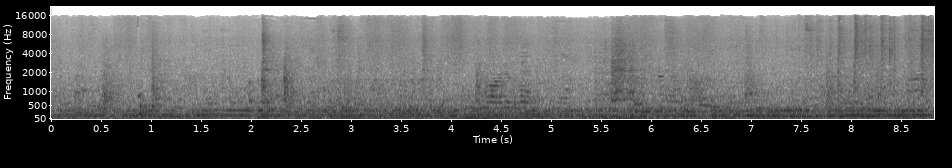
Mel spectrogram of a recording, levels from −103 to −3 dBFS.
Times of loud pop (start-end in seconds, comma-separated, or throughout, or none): none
